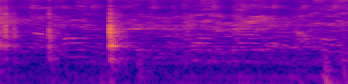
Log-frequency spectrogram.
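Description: Two sharp knocks about two-thirds of a second apart, over faint background sound.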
